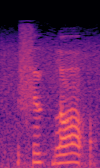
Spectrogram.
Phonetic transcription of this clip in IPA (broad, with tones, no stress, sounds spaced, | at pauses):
s ɯ˥˩ k̚ l ɔ˥˩ ʔ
